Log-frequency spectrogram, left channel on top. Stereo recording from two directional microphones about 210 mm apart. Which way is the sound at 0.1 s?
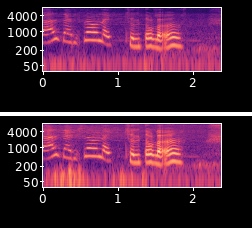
20° left (ahead or behind).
